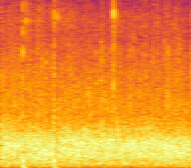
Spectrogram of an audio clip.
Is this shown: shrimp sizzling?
no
